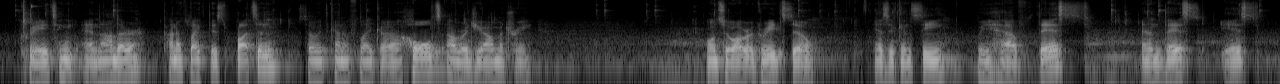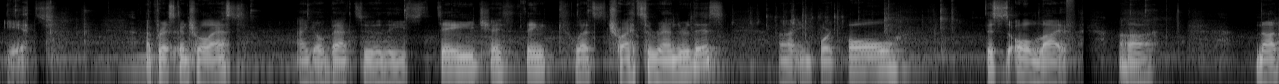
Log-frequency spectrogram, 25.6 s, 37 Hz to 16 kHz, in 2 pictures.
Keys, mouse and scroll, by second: 7.4-9.0 scroll, 9.0-9.6 scroll, 9.6-11.1 click, 9.7 click, 13.4 ctrl+s, 19.0 Tab, 20.2-21.8 typing, 22.2 Return.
